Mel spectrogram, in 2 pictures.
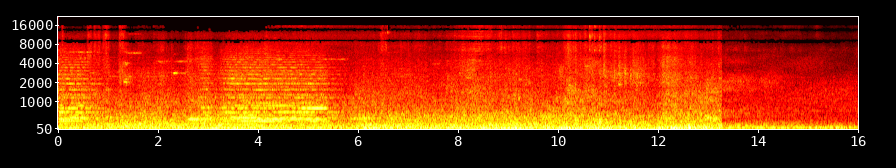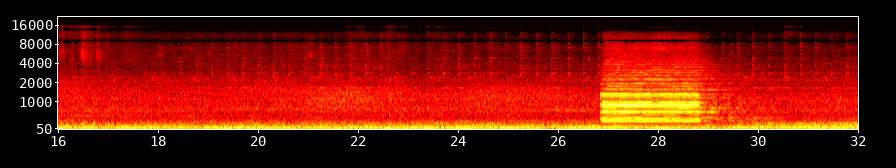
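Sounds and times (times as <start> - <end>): locomotive horn chord: 0.0 - 1.0, 2.6 - 5.7, 26.8 - 29.6
freight train wheels rumbling: 0.0 - 32.0.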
